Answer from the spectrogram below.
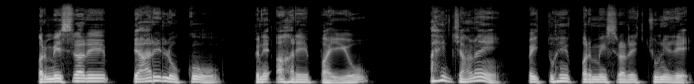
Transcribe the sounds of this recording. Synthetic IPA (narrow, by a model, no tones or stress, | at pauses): pɐɾmeːsɾaɾepjaːɾeloːko | kɐneʔɐɦãɾepaːiːo | ɐɦẽd͡ʒaːɽ̃ãẽ | pɐit̪ʊ̃ɦẽpɐɾmeːsɾaɾet͡ʃʊɽ̃iɾeː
